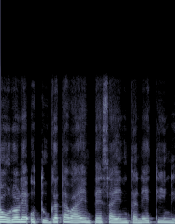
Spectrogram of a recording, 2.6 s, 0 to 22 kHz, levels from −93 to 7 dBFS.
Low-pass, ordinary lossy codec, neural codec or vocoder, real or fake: 14.4 kHz; none; codec, 44.1 kHz, 7.8 kbps, Pupu-Codec; fake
